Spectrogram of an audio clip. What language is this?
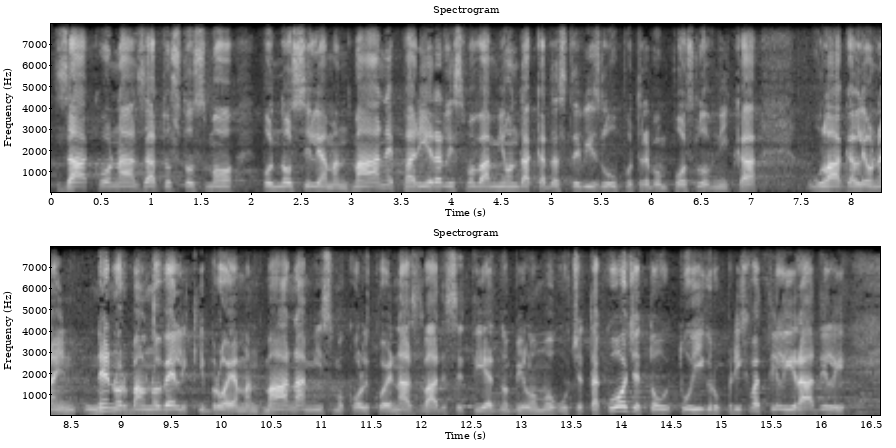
Serbian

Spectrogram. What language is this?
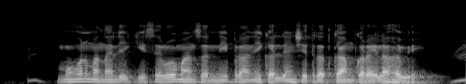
Marathi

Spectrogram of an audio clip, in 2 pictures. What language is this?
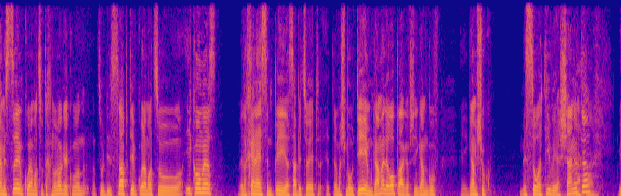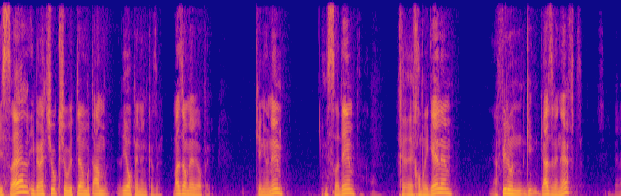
Hebrew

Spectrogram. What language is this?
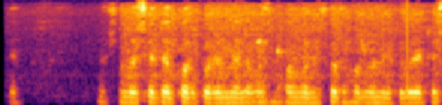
Bangla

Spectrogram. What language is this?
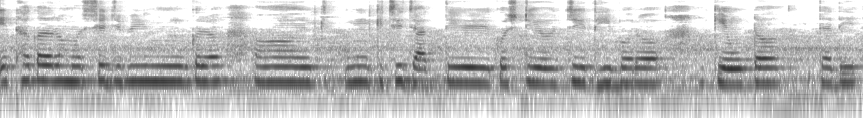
Odia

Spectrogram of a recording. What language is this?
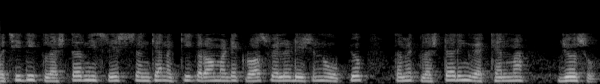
Gujarati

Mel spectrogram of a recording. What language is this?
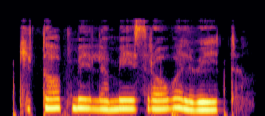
Pashto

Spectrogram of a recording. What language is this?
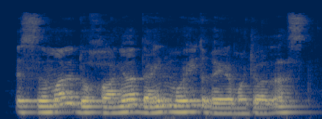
Persian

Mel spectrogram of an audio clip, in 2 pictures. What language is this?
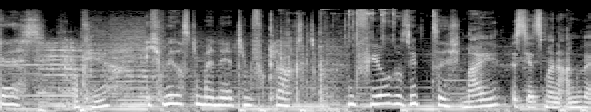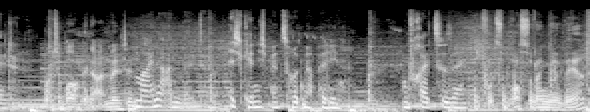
German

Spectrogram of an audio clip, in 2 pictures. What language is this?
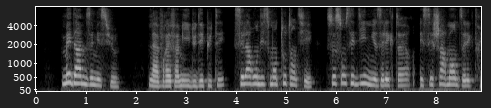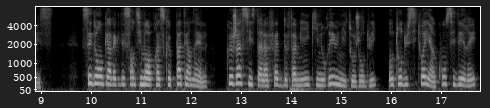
French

